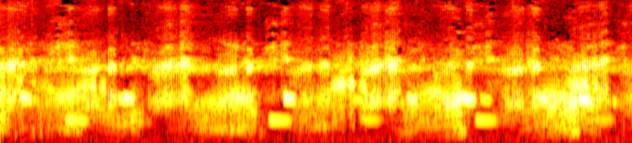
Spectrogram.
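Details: Several frogs croak in a steady chorus, rasping bursts roughly once a second interleaved with short clear tonal notes, all continuous and dense.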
